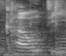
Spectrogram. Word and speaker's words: county: country, it's county.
